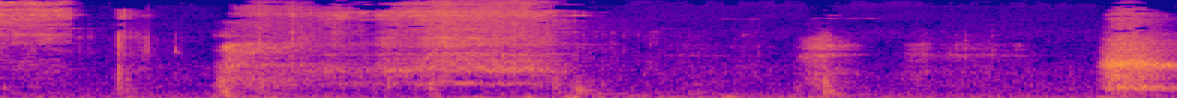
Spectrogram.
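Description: Effortful breaths and snort-like exhalations from an angler straining against a hard-pulling jack crevalle on the rod. There is one long breathy exhale about a second in and a louder grunt near the end.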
